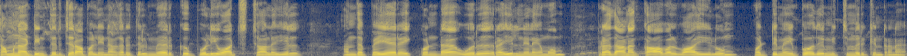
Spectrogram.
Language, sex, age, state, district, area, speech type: Tamil, male, 18-30, Tamil Nadu, Kallakurichi, urban, read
